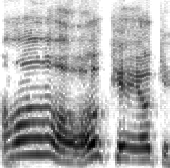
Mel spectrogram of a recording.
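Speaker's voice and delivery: high, lightly voiced dad backing off; a hint of a father shrugging it off; dad giving in. Father to son after he backpedals, lightly mimicked. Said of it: "He goes".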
